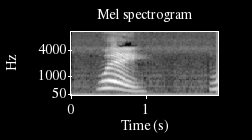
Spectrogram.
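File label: "wei4", Mandarin Chinese, pinyin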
